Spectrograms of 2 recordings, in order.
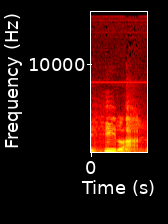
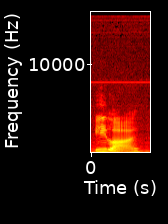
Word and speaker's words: Eli: Now, some of your translations say Heli. Is that right? Some of you have it. And it's just in that translation, they gave it the Hebrew pronunciation. The Greek does not have an H in the alphabet. And so my translation says Eli, but some of them has given the Hebrew pronunciation starting with an H.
